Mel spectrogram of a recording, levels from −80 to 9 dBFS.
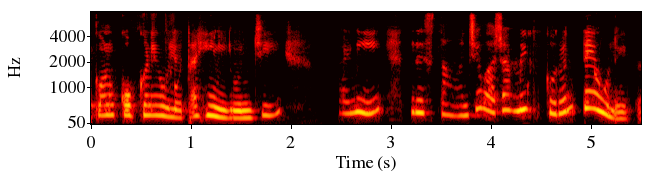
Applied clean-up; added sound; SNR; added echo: neural mask model DeepFilterNet 3.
